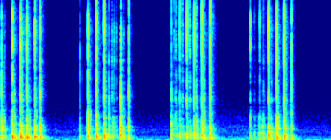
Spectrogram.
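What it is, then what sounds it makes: Plastic studded sheet. Fingertips and long nails of several fingers tap quickly on a gray plastic studded sheet. Four bursts of rapid, bright, clicky taps with a faint hollow ring are separated by short pauses.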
